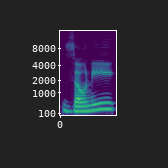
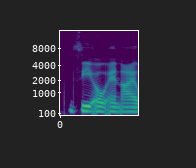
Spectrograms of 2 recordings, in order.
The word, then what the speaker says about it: Zoni: So he went out to mow his lawn, and his wife, I think it's Zoni, because it's like Z O N I, like Tony, but with a Z.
